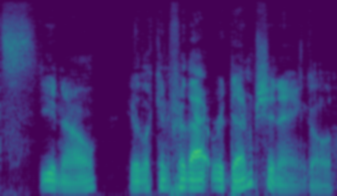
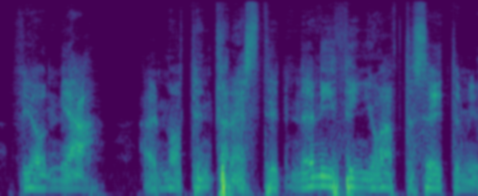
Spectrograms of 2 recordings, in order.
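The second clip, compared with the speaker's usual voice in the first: guttural, growling, vaguely Eastern European accent. Demonstrating the voice they were working on, vaguely Eastern European guttural growl. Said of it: "vaguely Eastern European with something of a guttural growl".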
